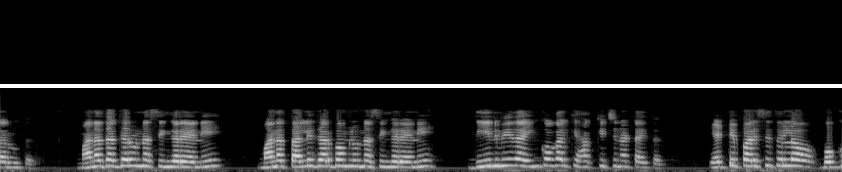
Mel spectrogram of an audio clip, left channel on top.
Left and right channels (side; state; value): left; silent; digital silence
